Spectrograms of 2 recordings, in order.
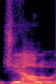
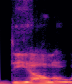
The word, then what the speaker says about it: Diallo: It's a Wolof name, and I pronounced it Giallo instead of Diallo, which is the way a lot of people will pronounce it.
